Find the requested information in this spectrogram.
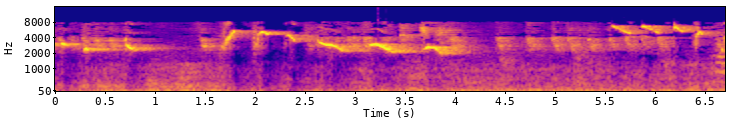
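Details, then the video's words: Greater green leafbird singing on a masteran training track: clean, liquid whistles sliding down and up, slurred loops and short bright notes strung together in a fluent, lively phrase. "MASTERAN CUCAK IJO"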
